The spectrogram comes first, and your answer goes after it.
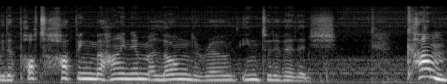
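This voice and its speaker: A woman's moderately paced speech comes through noticeable background noise. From Norway. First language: Norwegian. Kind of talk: read story. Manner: slight stutters.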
